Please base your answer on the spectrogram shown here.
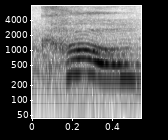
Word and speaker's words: comb: you have to do now comb doesn't become com com so that would be really weird you have to speak the whole word just be would not be voiced so whenever b is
